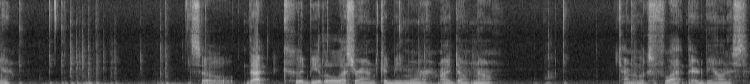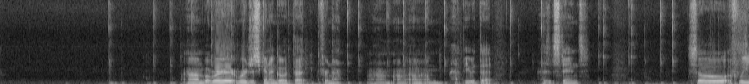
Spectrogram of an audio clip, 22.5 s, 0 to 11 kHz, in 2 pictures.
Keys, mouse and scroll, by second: 0.0 middle click, 0.7 click, 1.0 a, 1.2 a, 1.3 Tab, 1.4 a, 1.6 a, 2.4 Tab, 2.7-4.4 drag, 4.4 middle click, 5.3 middle click, 6.1 a, 6.3 a, 6.7 Tab, 6.9 a, 7.1 a, 8.4-9.4 middle drag, 9.5 Tab, 9.7-10.8 middle drag, 10.9-13.3 middle drag, 12.9 Tab, 13.5 middle drag, 14.1 drag, 14.6 click, 14.8 Tab, 14.9 click, 15.3 Tab, 15.6 a, 15.8 a, 16.0 click, 16.4 click, 17.0 click, 17.6 click, 18.8 click, 21.1 drag, 22.4 ctrl+KP_3.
